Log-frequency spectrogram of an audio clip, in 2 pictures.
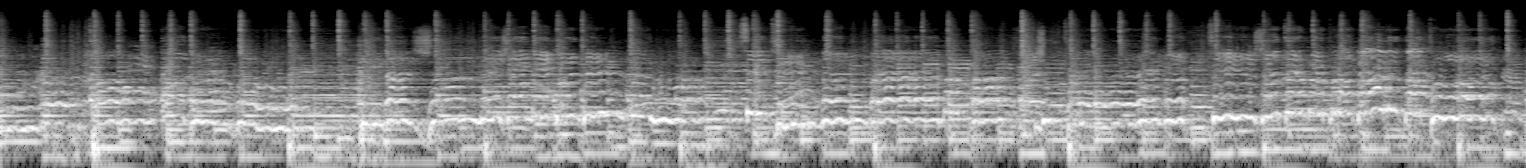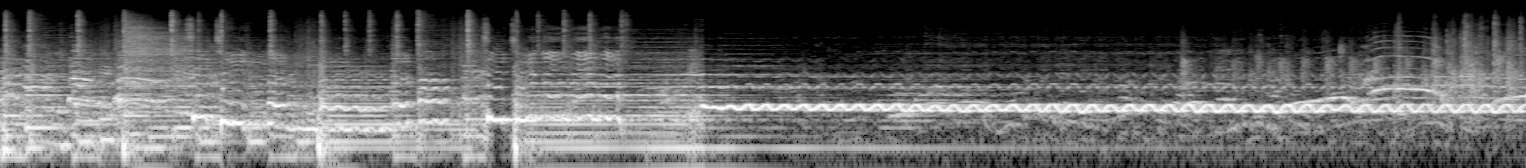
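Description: Live solo singing into a microphone with strong vibrato, over instrumental accompaniment with a regular low bass pulse. About two-thirds of the way in, the accompaniment thins out and the voice holds one long, loud note with vibrato.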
